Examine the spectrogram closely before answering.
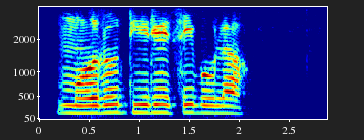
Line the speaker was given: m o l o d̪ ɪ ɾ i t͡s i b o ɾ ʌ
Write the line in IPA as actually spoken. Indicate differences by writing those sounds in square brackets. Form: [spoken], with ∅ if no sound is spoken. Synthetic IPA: m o [ɾ] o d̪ [i] ɾ [e] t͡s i b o [l] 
